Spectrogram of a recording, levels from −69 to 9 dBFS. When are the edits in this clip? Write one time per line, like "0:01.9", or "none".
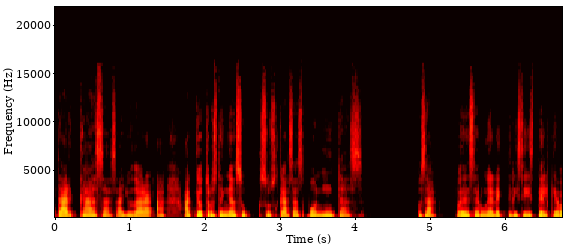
0:04.7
